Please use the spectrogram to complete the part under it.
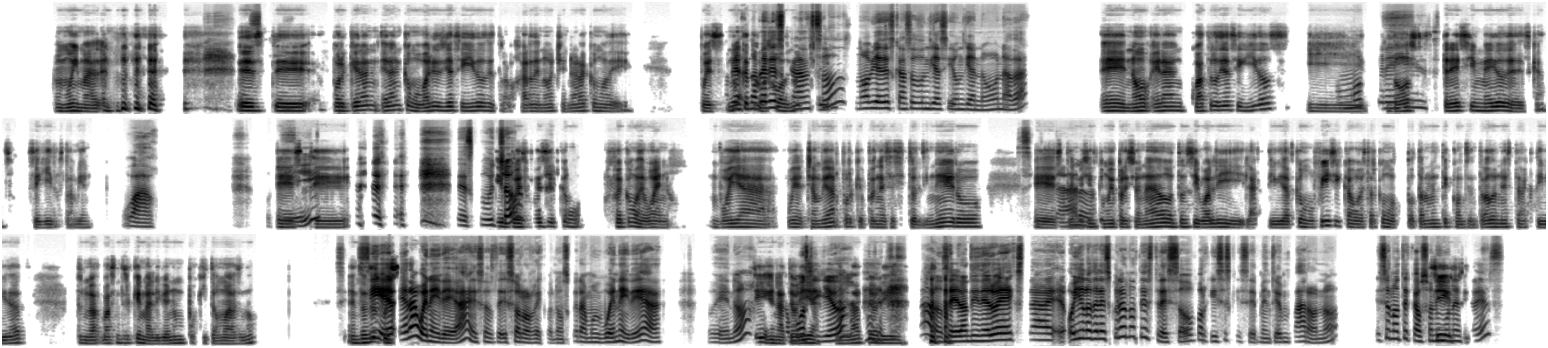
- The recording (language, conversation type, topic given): Spanish, podcast, ¿Cómo sueles darte cuenta de que tu cuerpo necesita descansar?
- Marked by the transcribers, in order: chuckle; unintelligible speech; tapping; chuckle; other background noise; chuckle; chuckle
